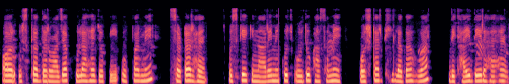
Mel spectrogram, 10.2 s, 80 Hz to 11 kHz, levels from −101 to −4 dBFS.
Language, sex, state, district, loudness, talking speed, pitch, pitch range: Hindi, female, Chhattisgarh, Balrampur, -20 LUFS, 155 wpm, 215 Hz, 200-225 Hz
